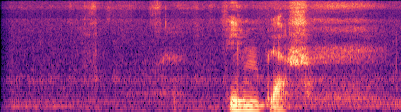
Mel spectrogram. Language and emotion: Russian, neutral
